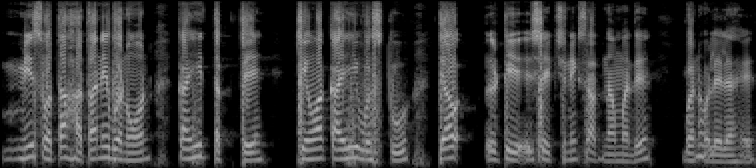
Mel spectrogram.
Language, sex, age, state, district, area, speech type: Marathi, male, 18-30, Maharashtra, Satara, rural, spontaneous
